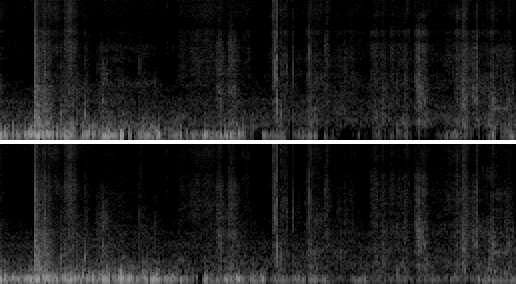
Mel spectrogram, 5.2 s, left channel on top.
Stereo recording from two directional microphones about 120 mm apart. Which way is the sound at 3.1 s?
5° right (ahead or behind).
